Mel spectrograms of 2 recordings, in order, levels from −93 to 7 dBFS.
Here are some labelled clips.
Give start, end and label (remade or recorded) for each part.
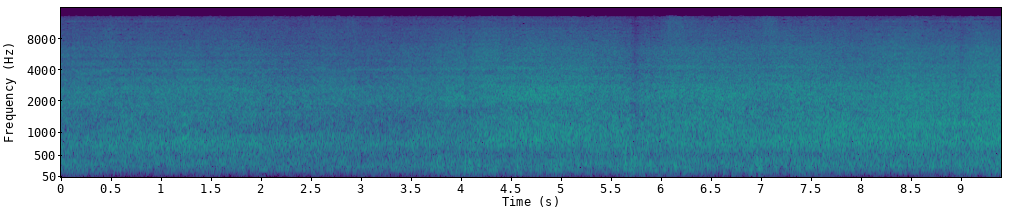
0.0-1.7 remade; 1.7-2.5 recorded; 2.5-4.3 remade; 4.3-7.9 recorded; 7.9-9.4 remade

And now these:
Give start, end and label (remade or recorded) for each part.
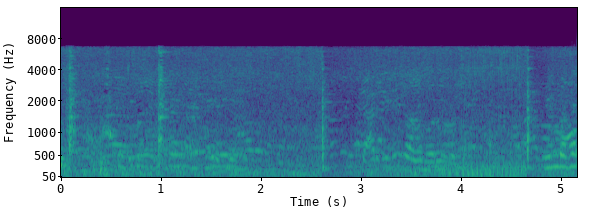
0.0-4.0 recorded; 4.0-4.6 remade; 4.6-5.2 recorded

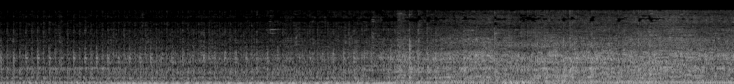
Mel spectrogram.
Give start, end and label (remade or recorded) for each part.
0.0-2.9 recorded; 2.9-3.7 remade; 3.7-7.3 recorded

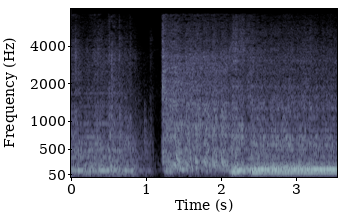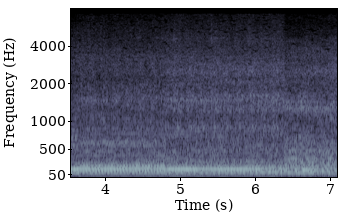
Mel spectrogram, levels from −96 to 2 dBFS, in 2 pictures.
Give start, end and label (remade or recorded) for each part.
0.0-7.1 recorded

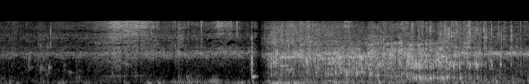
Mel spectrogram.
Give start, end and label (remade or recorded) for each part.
0.0-3.3 recorded; 3.3-4.8 remade; 4.8-5.3 recorded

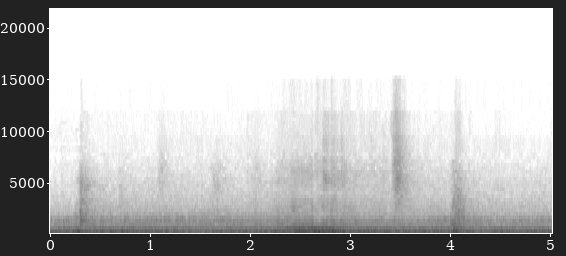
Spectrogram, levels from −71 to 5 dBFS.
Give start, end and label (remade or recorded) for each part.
0.0-2.0 recorded; 2.0-4.0 remade; 4.0-5.0 recorded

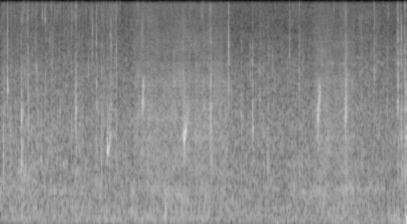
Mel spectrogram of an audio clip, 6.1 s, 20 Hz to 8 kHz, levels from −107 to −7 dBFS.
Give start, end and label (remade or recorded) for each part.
0.0-2.0 recorded; 2.0-3.4 remade; 3.4-4.7 recorded; 4.7-5.3 remade; 5.3-6.1 recorded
